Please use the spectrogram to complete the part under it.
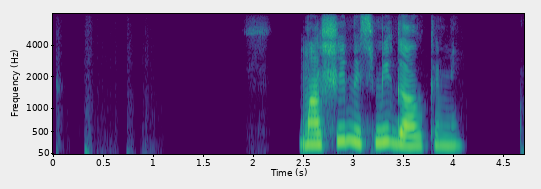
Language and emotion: Russian, neutral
